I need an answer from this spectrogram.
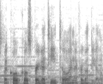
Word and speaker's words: Sprigatito: Sprigatito.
